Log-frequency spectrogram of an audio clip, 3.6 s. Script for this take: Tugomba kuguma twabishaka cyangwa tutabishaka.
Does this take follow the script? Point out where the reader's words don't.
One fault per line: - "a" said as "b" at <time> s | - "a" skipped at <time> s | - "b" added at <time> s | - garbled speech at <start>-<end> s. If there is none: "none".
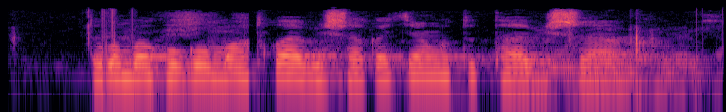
none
